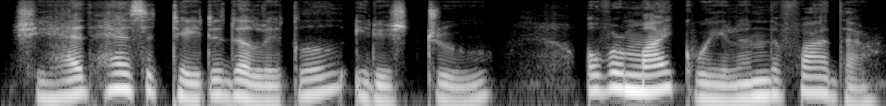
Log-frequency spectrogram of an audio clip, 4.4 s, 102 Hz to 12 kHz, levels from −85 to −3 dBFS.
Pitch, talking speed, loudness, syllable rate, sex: 165 Hz, 175 wpm, -19 LUFS, 5.3 syllables/s, female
